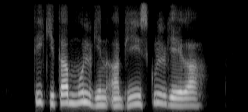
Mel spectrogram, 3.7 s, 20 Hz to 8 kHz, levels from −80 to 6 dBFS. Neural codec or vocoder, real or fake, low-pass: codec, 24 kHz, 0.9 kbps, DualCodec; fake; 7.2 kHz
